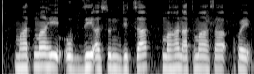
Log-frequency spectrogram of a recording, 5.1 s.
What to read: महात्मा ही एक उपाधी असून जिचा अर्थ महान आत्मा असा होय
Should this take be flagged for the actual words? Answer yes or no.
yes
